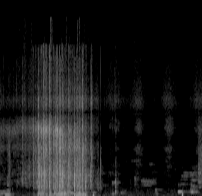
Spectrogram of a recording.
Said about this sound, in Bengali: নর পায়রা দেখুন, ডানাটা দেখুন।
